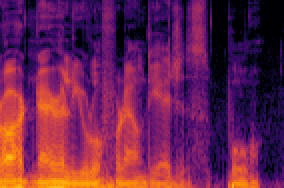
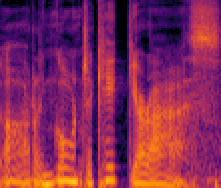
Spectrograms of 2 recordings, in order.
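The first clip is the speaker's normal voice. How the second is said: bad exaggerated fake Irish brogue, very high, diddly-eye; 11 semitones higher than usual. Imitating a tv actor's overdone irish accent: bad fake irish accent. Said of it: "big, like, diddly eye fucking accent".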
